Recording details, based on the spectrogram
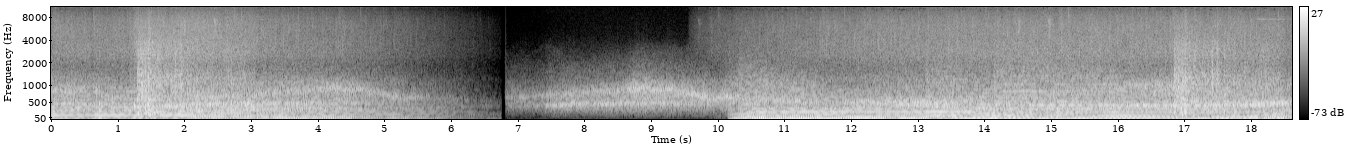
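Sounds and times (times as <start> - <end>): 
deep rumbling thunder: 0.0 - 6.2, 7.6 - 18.6
heavy rain pouring: 0.0 - 6.2, 10.2 - 18.6.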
